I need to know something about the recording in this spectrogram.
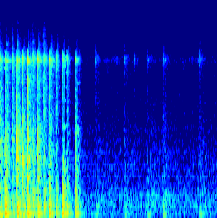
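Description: Paper towel crinkling and rubbing in gloved hands: a rapid run of crackling ticks over a low hum that stops suddenly about one and a half seconds in, followed by a few faint light taps.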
